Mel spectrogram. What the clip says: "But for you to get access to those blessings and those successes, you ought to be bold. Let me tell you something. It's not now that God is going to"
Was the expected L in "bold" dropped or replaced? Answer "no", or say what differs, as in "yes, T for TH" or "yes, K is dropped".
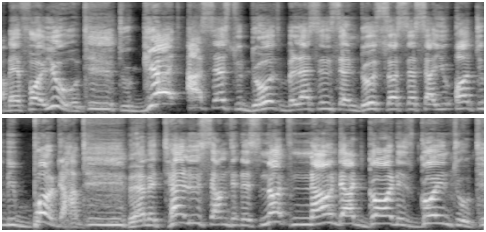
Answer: yes, L is dropped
